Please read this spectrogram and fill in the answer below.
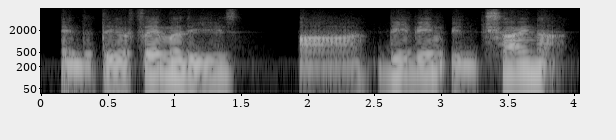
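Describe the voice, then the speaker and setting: With a Taiwanese accent, a man speaks very slowly in a bright, sharp tone, his pitch swinging very widely. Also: dry, close sound with no echo. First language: Mandarin Chinese. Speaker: gaming live streamer. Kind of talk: casual live stream chat. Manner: halting, many fillers and repeats.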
